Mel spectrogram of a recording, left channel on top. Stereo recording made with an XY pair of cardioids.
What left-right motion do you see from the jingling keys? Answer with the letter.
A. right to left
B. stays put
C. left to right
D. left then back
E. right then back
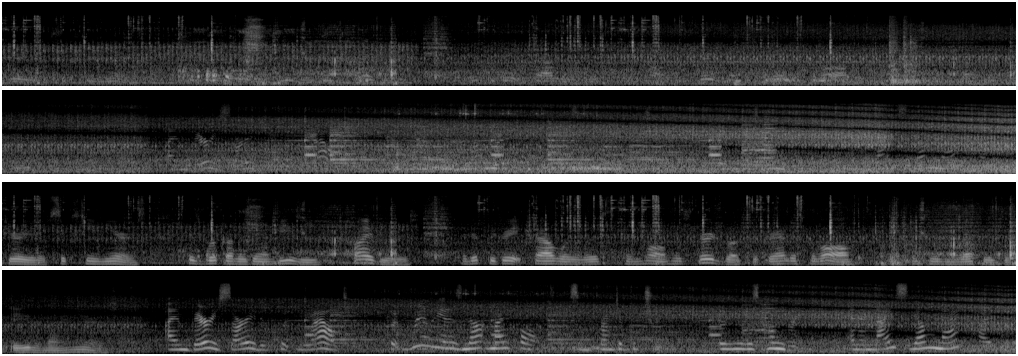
C.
